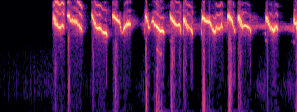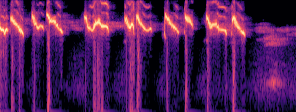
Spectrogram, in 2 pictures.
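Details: Long continuous string of high, sharp, downslurred Oriental white-eye chirps, about twenty notes at a steady quick pace, played as a lure to set birds singing; otherwise quiet.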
